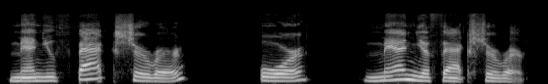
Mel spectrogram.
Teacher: This is a long word and it has five syllables and the actually the stress goes in the middle. All right, the stress is on fact and we say the word manufacturer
